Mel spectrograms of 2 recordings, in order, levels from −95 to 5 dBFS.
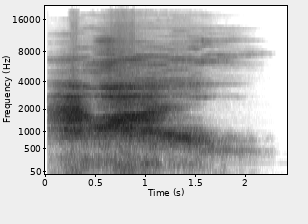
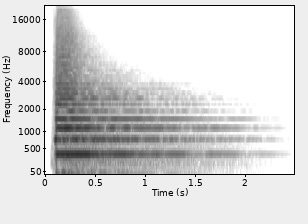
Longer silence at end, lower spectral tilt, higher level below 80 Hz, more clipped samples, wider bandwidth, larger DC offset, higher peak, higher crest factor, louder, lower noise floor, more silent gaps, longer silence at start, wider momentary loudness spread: second, 0.7 s vs 1.1 s; second, 1 dB/octave vs -1.5 dB/octave; about the same, -50 dBFS vs -54 dBFS; neither; about the same, over 20 kHz vs over 20 kHz; neither; first, 0 dBFS vs -10 dBFS; about the same, 12 dB vs 16 dB; first, -9 LUFS vs -22 LUFS; second, -51 dBFS vs -73 dBFS; neither; about the same, 0 s vs 0.1 s; second, 16 LU vs 24 LU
